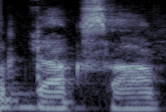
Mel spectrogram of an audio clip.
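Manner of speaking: "डॉक्टर साहब" shortened to daak-saahab; "डॉक्टर साहब" run together as daaksaab; least-effort contraction. Shown as a demonstration. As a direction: drop the end of "डॉक्टर" before "साहब". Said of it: "कम प्रयास करके किया जाए".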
